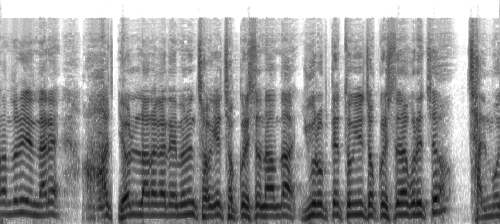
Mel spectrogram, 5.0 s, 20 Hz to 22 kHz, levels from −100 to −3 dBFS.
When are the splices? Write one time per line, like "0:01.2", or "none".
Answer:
0:01.1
